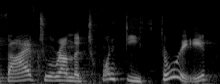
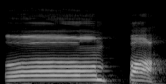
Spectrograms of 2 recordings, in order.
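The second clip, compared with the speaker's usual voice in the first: Italian accent un po'; 5 semitones higher, 6 dB louder than usual. Shown as a demonstration. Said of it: "Tu parli italiano?".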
